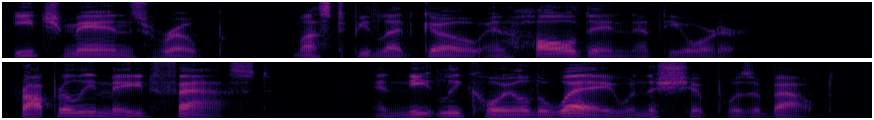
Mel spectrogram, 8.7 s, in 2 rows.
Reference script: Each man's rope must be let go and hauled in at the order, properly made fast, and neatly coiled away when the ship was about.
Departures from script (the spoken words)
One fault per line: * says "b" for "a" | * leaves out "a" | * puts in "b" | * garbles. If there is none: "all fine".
all fine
